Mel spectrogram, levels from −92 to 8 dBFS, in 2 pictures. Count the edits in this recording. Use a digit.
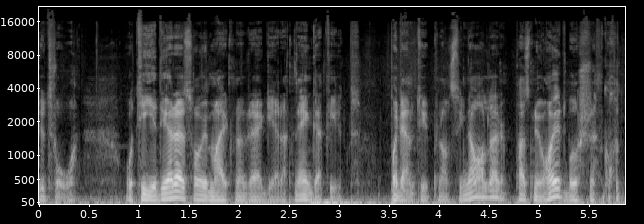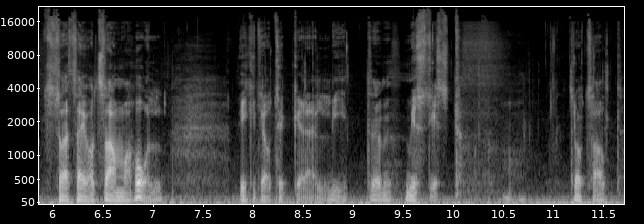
1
